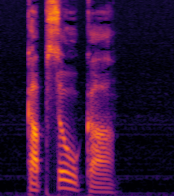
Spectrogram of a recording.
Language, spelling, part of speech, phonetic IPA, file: Polish, kapsułka, noun, [kapˈsuwka], Pl-kapsułka.ogg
